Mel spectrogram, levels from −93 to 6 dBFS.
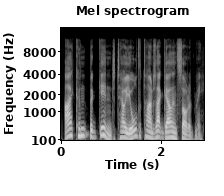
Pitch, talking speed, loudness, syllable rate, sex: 140 Hz, 270 wpm, -18 LUFS, 6.2 syllables/s, male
